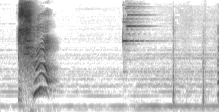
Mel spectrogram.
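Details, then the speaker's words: Single sharp, high-pitched sneeze from a livestreaming VTuber, who says "I'm gonna sneeze" just before it, followed by quiet room noise and a few soft clicks. "Oh god, I'm gonna sneeze."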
